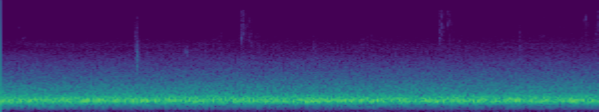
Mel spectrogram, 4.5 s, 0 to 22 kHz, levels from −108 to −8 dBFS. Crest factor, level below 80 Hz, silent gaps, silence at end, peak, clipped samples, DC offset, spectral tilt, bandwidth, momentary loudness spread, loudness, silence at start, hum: 12 dB; under -90 dBFS; none; 0 s; -28 dBFS; under 0.1%; under 0.1%; -9.5 dB/octave; 3.9 kHz; 1 LU; -40 LUFS; 0 s; none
